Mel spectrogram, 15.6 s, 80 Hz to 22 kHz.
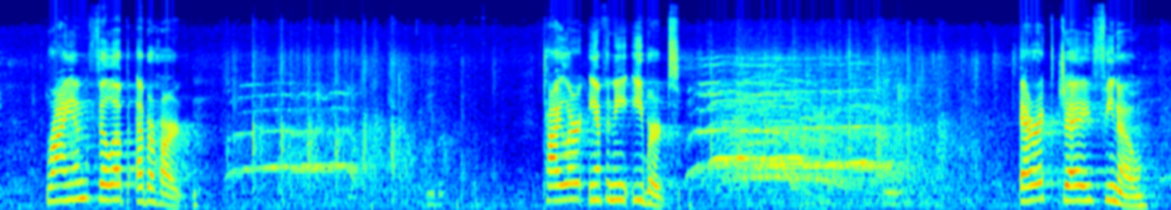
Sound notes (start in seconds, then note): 2.9 applause; 9.1 cheering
